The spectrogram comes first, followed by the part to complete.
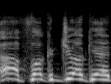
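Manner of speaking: put-on yelling. Imitating the other speaker yelling during a movie: imitating someone yelling in a theater. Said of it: "You're like".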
